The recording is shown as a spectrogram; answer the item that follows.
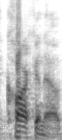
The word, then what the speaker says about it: Carcano: was very interesting is the bullet from the carcano that's how it's pronounced rifle that's a unique bullet and it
